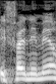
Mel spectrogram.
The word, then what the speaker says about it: Aephanemer: E e donc, Ephanémères, e ça s'écrit A-E-P-H-A-N-E-M-E-R.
